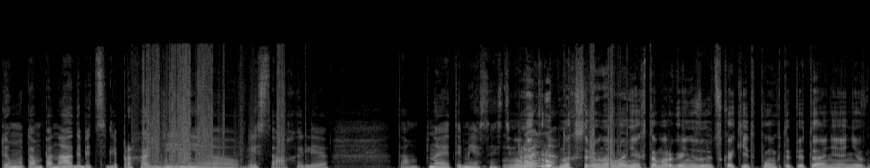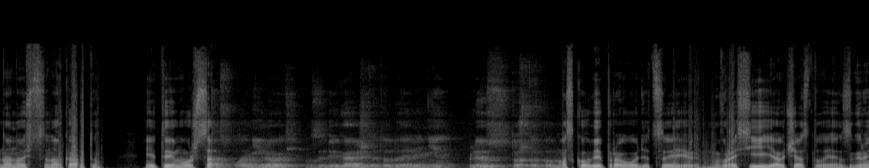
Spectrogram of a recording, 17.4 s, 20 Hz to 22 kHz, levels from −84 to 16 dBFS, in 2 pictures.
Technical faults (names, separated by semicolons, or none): loose connector crackle; switch to a distant microphone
